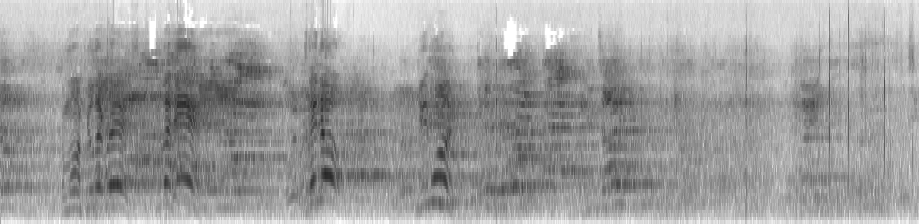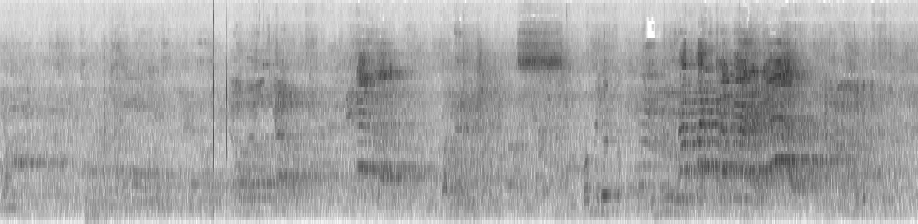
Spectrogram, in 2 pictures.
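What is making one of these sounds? A man shouts encouragement loudly in an echoing hall.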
